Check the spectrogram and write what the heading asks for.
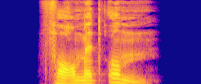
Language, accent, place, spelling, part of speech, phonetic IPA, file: German, Germany, Berlin, formet um, verb, [ˌfɔʁmət ˈʊm], De-formet um.ogg
- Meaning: second-person plural subjunctive I of umformen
